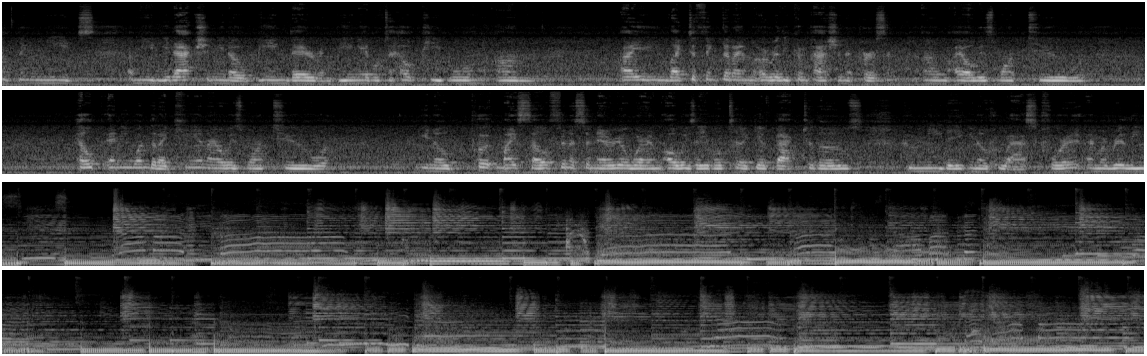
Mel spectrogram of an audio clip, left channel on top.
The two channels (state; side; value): different; both; correlation 0.00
